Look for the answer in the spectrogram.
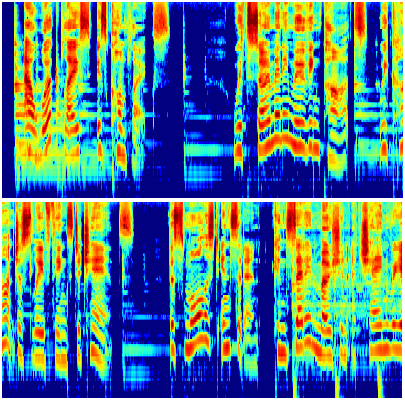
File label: Explainer Video Sample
